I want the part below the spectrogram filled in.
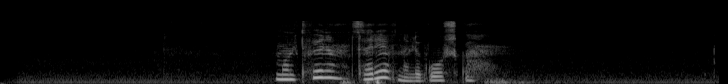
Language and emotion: Russian, sad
